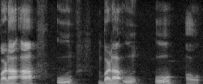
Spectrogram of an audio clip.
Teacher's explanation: पश्च स्वर वो होते हैं दोस्तों जिसमें जीभ का पश्च भाग काम करता है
